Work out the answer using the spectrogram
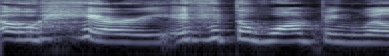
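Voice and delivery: emotional, gushing outburst. Speaker praises a book character's emotional dialogue and acts it out: imitating emotional Hermione. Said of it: "Hermione's dialogue is written when she gets emotional".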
